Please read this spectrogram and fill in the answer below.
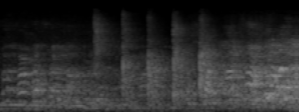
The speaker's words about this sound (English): The one Pitt fan claps.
